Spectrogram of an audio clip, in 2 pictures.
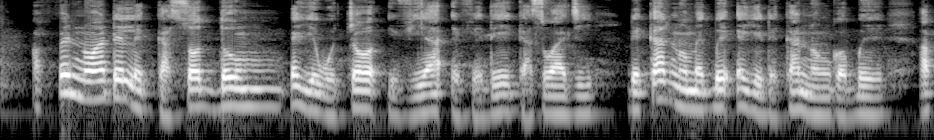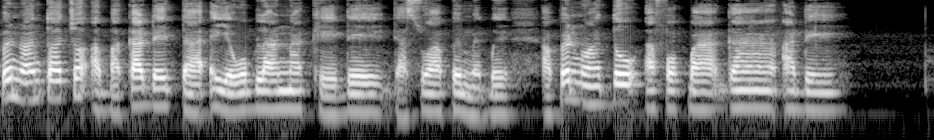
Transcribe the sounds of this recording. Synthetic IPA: a˨ɸe˦nɔ̃˨a˨ɖe˦le˨ɡa˨sɔ˦d̪o˦me˦je˦wo˨t͡ʃɔ˦e˨vi˨a˦e˨ve˨ɖe˦ɡa̰˨sɔ˦a˨d͡ʑi˦ | ɖe˨ka˦nɔ̃˨mẽ˨ɡ͡be˦ʔe˦je˦ɖe˨ka˦nɔ̃˨ŋ˦ɡɔ˨ɡ͡be˦ | a̰˨ɸe˦nɔ̃˨a˨ŋ̩̃˦t̪ɔ˦a˨t͡ʃɔ˦ʔa˨ba˨ka˦ɖe˦t̪a˨ʔe˦je˦wo˦bla˦nã˦kʰe˨ɖe˦ɡa˨sɔ˦a˨ɸe˦mẽ˨ɡ͡be˦ | a̰˨ɸe˦nɔ̃˨a˨d̪o˦a˨fɔ˦k͡pa˦ɡã˦a̰˨ɖe˦

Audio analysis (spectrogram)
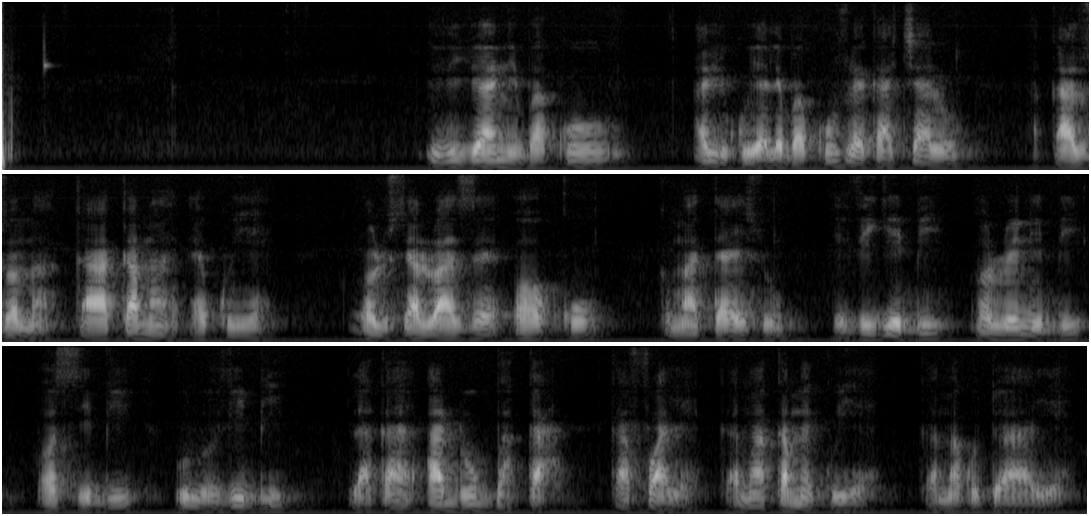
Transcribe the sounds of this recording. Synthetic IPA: e˨vi˦d͡ʒɔ˦a˦nĩ˨ba˨ku˦ | a˦li˨ku˦ja˨lɛ˨ba˨ku˦vlɛ˨ka˨t͡ʃa˦lo˦ | a˨ka˨˦zɔ˨nã̰˨ka˨˦ka˦ma˦˨ɛ˦ku˦jɛ˨ | ɔ̰˦lu˨si˦a̰˦˨lo˦a˨zɛ˦ɔ˦˨ku˦ | kɔ˦ma̰˦t̪a˨e˦sṵ˦ | e˨vi˦d͡ʒe˨bi˦ɔ˦lʊ˨˦e˦ni˨bi˦ | ɔ˦si˨bi˦ | ṵ˦lu˨vi˦bi˦ | la̰˨ka˨˦a˦dʊ˦ɡ͡ba˨ka˨ | ka˨˦fʊ˦a˨lɛ˨ka̰˨˦ma˦ka˦m˦ɛ˨ku˨˦jɛ˨ | ka̰˨˦mã̰˦ku˦t̪ɔ˨a˨jɛ̰˨

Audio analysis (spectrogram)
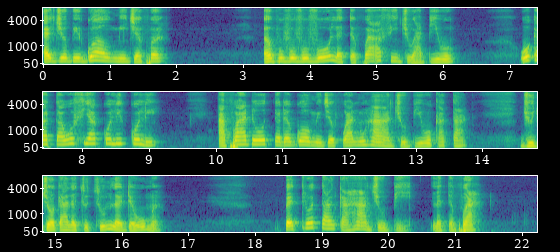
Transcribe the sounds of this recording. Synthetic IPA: ə˨d͡ʒo˨bi˨ɡɔ˦lmĩ˨d͡ʒə˨ɸə˦ | ə˨βo˨vo˨vo˨vo˦wo˦lə˨t̪ə˨ɸə˦a˦fi˦d͡ʒo˨a˨bi˦wo˦ | wʔo˦ka˦t̪ã˦wo˦fi˦a˦ko˦li˦ko˦li˦ | a˨ɸɛ˦a˨ɖə˦wo˦t̪ɛ˦ɖə˦ɡɔ˦o˦mĩ˨d͡ʒə˨ɸe˦a˨nũ˦ɦã˦˨d͡ʒo˨bi˨wo˦ka˦t̪ã˦ | d͡ʒu˨d͡ʒɔ˨ɡa˨lə˨t̪u˨t̪u˦mlə˨ɖə˨wo˦mə̰̃˨ | pe˨t̪ɾo˦t̪ã˦ŋkã˨ɦã˦d͡ʒo˨bi˨ | lə˨t̪ɛ˨ɸɛ˦a˦

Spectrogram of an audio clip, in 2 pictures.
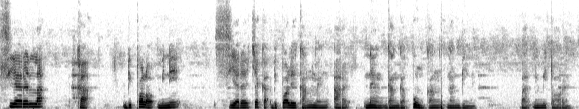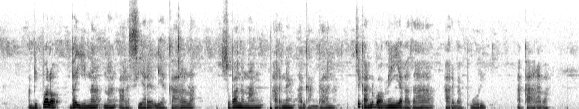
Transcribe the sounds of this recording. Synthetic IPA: sɪ˦ɛ˦ɾɛ˦la˦ | kʰa˨ | bi˨pɔ˦lɔ˨mi˨ne˦ | sɪ˨ɛ˨ɾɛ˦t͡ʃɛ˦ka̰˨bi˨pɔ˦lɪ˦ka˨˦ŋmɪ˦ŋa˨ɾɪ˨ | nɪ˦ŋɡa˨ŋɡa˨po˦˨ŋka˨˦ŋna˦mbi˨ŋ | ba˨nɪ˦m˦i˦tɔː˨ɾɪ˦n | a˨bi˨pɔ˦lɔ˨ba˦ji˨na˦na˨˦ŋa˨ɾɪ˨sɪ˨ɛ˨ɾɛ˦lɪ˨ɛ˨kaː˨ɾa˦la˨ | sʊ˨ba˦na˨na˨˦ŋa˨ɾɪ˨nɪ˦ŋa˨ɡa˨ŋɡaː˨˦na˨t͡ʃɛ˦ka˨nʊ˦bɔ˨mɪ˦n˦ja˦ɡa˨zaː˦ | a˨ɾɪ˨ba˨pʰoː˨˦ɾi˦ | a˨kaː˨ɾa˦ba˨

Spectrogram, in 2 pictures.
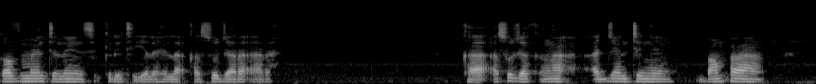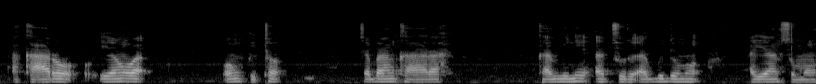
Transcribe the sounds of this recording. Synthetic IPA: ɡɔ˦va˦mɛ˦ntɪ˨nɪ˦n˨si˨ki˦ɾḛ˨tʰḭ˨jɛ̰˨lɪ˦hɪ˦la̰˦ka˨so˦d͡ʒa˨ɾa̰˦ʔa̰˨ɾa˦ | ka̰˨a̰˨so˦d͡ʒa˨ka˨ŋa˦a˨d͡ʒɪ˦n˦tɪ˦ŋɪ˦ŋ | ba˦mpaː˦˨ŋ | a˨kʰaː˨ɾʊ˦ʊ˨jɛ˦nwa˦ | ʊ˦n˦k͡pi˨tɔ˦ | t͡ʃɛ˨ba˦ŋkʰaː˨ɾa˦ | ka˨mi˦ni˦ʔa˨to˨ɾi˨ʔa̰˨ɡ͡bi˦do˦mɔ˦ | a˨jɛ˦n˦sʊ˨mʊ˦

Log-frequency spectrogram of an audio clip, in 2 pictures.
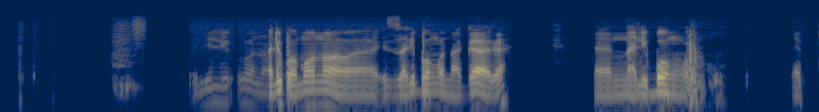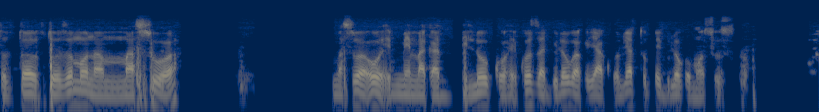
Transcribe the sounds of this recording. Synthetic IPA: e˨li˦li˦ʔo˦jo˦na˨li˦ko˨mɔ˦na˦˨wa˨e˨za˨li˦bɔ˦ŋɡɔ˦na˨ɡa˦ʁa˦ | na˨li˨bɔ˦ŋɡɔ˦˨ | tto˨zo˦mɔ˦na˨ma˨su˦a˦ | ma˨su˦a˦˨o˦jo˦˨ʔe˨mɛ˨ma˨ka˨b̥i˨lɔ˦kɔ˨e˨ko˦za˨bi˨lɔ˦kɔ˨ja˨ko˨li˦a˦to˦pe˦bi˨lɔ˦kɔ˨mo˨su˦su̥˨

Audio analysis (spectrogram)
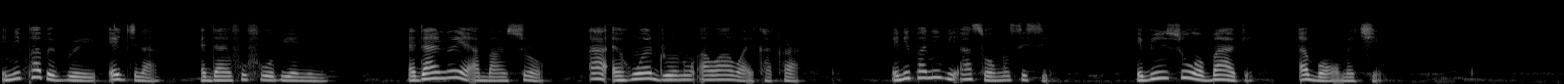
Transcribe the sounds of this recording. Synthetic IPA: e˨nĩ˦pʰa˦be˨bɾe˨ɛ˦d͡ʑi˨nã˨ | ɛ˨dã˦n˦fʊ˦fu˦ɔ˦bi˦æ˨nĩ˨m | ɛ˨dã˦nː˦ʊ̃˦jɛ˨ʔa̰˨bã˨n˨sʊ˦ɾɔ˨ | a˨ʔɛ˨ɦʊ̃˦æ˦dʊ˨o˦nʊ̃˦ʔa̰˦wɔ˦a˦wa˨ɛ̰˨kʰa˨kʰɾa˨ | ɛ˨nĩ˦pʰa˦nĩ˦bi˨ʔa˦sɔ˨mʊ̃˦si˦sḭ˨ | e˨bi˦n̩˦sʊ˦wɔ˨baː˦˨ɡɪ˨ | ɛ˦bɔ˨ɔ̰˨mɛ̃˨t͡ɕʰɪ̰˨

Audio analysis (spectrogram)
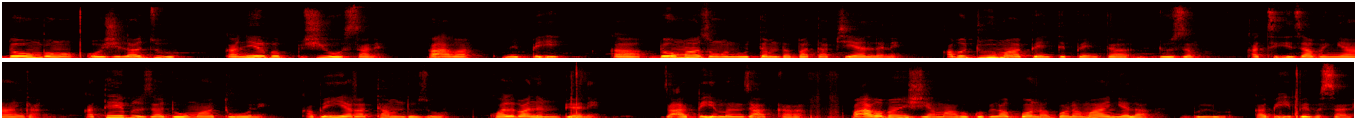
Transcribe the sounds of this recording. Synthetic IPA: doː˦m̩˦bɨ˦ŋɔ˦o˨ʒi˨la˦du˦ʔ | ka˨ni˦ɾɨ˦ba˦ʒi˦o˨sa˦nɨ˨ | pa˦ʔa˦βa˦ | nɨ˨bɪ˦ʔɪ˦ | ka˨doː˦maː˦zʊ˨ŋɔ˦nuː˨tɨ˦mda˨ba˦ta˦pi˦a˦n˦lɨ˨nɨ˨ | ka˨bɛ˦duː˦maː˦pɛ˨˦ntɨ˦pɛ˨nta˨do˨zɨ˦m | ka˨tʰɪ˨ʔɪ˨za˦bɨ˨ɲaː˦ŋ˦ɡa˨ | ka˨teː˦bɨ˦lɨ˨za˦doː˦maː˦tʊ˦ʔʊ˦nɨ˨ | ka˨bɨ˦n˦jɛ˦ɾa˦ta˦mdo˨zʊ˨ʔʊ˨ | kɔ˦lɨ˦ba˦nɨ˦m̩˨bɛ˦nɨ˨ | za̰˨ʔa˨bɪ˦ʔɪ˦mɨ˦n˦za˦ʔa˦ka˨ɾa˨pa˦ʔa˦ba˦bɨ˦n˦ʒi˨a˨maː˦bɛ˨ɡʊ˨bla˦ɡ͡bɔ˦na˨ɡ͡bɔ˨na˨maː˦ɲɛ˦la˨ | bu˦lu˦ka˨bɪ˦ʔɪ˦be˦bɛ˨sa˦nɨ˨

